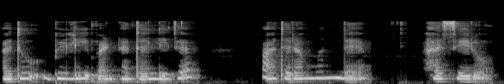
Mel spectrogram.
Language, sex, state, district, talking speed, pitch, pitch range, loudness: Kannada, female, Karnataka, Bangalore, 70 wpm, 275 Hz, 255-290 Hz, -17 LUFS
